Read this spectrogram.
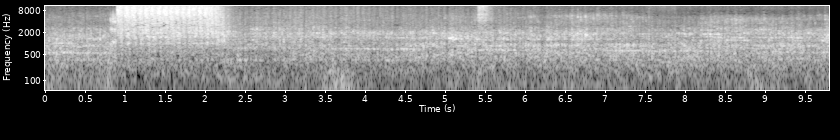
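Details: Indonesian diesel locomotive CC204-05 hauling train KA 161 Bogowonto: fast uneven knocking through diesel rumble, loud air-brake hiss early on; strange abnormal knocking, cause unknown.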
